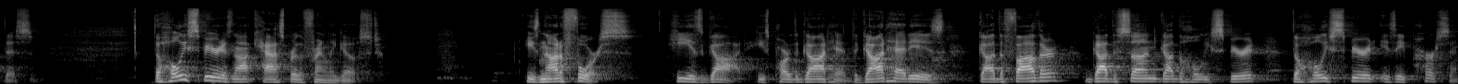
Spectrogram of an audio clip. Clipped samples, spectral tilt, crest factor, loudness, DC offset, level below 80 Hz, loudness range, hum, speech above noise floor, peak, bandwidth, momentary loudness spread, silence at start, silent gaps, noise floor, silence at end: under 0.1%; -3.5 dB/octave; 22 dB; -28 LUFS; under 0.1%; -76 dBFS; 4 LU; none; 43 dB; -6 dBFS; 15 kHz; 15 LU; 0.05 s; none; -71 dBFS; 0 s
